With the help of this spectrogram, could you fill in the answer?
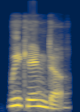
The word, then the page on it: weekender: Indian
